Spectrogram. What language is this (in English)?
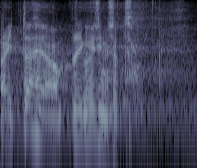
Estonian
